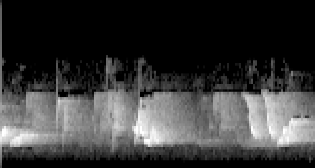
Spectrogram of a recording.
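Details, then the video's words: Red-eyed vireo singing in woods of eastern North America: three short, slurred whistled phrases, each a quick downward or upward sweep, separated by brief pauses. "Red-eyed Vireo Bird Song"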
